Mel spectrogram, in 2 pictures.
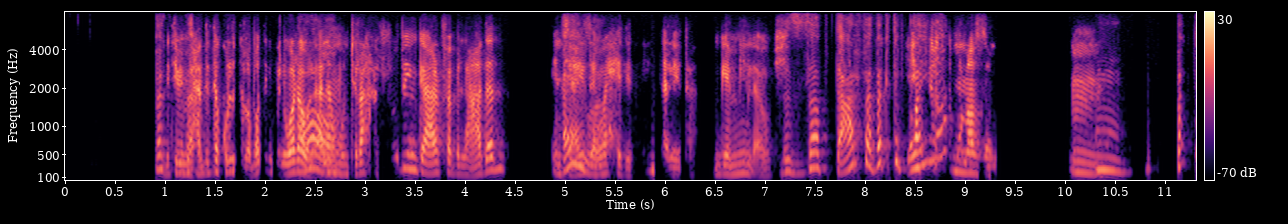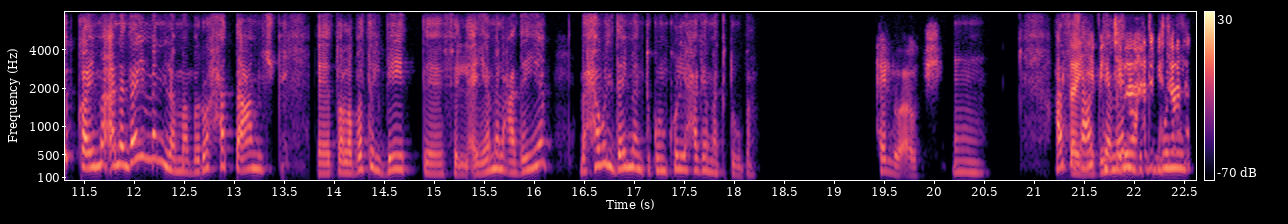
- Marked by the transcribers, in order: tapping; in English: "الshopping"
- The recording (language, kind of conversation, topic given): Arabic, podcast, إزاي بتخطط لقائمة الأكل لعزومة أو مناسبة؟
